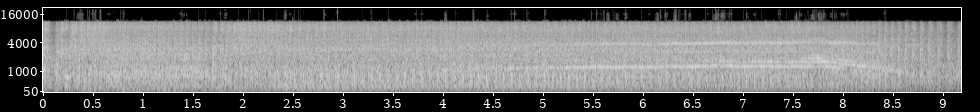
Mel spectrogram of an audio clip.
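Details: Briggs & Stratton 17.5 OHV single-cylinder lawnmower engine, muffler fitted, bottle-fed fuel, on a substitute carburetor; loud unsteady beat about four per second, speed wavering then sagging; runs poorly, carburetor judged junk, other carburetor to be refitted.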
